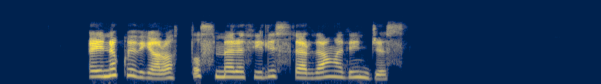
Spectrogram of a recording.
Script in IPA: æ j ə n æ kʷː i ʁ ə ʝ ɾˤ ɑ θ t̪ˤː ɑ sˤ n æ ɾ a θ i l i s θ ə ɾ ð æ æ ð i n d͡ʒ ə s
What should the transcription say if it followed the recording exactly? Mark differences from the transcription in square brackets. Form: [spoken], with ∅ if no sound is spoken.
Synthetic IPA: æ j ə n æ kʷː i [ð] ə ʝ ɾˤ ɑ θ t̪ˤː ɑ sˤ [m] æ ɾ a θ i l i s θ ə ɾ ð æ æ ð i n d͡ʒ ə s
